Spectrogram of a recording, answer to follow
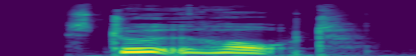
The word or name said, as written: stud.hort.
